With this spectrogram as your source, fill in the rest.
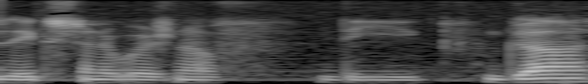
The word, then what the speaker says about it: ഗ: The next one is pretty popular, it's Ga. Ga is very similar to how you pronounce gaze or gap.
